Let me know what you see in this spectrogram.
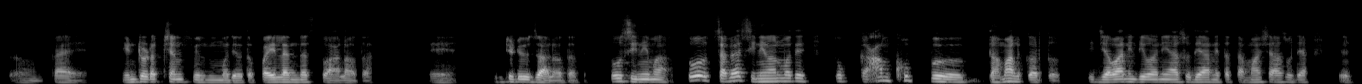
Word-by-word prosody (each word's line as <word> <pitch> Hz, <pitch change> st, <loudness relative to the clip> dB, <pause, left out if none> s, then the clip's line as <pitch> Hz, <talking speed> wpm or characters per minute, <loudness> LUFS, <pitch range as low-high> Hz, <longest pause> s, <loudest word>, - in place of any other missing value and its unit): अ, 90 Hz, -2 st, -18 dB, 0.2 s
काय 95 Hz, -4 st, -5 dB, 0.5 s
इंट्रोडक्शन 120 Hz, 0 st, +1 dB
फिल्ममध्ये 100 Hz, -2 st, -3 dB
होतं. 95 Hz, -, -4 dB
पहिल्यांदाच 110 Hz, 0 st, +3 dB
तो -, -, 0 dB
आला 90 Hz, +1 st, -3 dB
होता. 85 Hz, -, -9 dB, 0.6 s
हे 95 Hz, -1 st, -11 dB, 0.5 s
इंट्रोड्यूस 120 Hz, +1 st, +1 dB
झाला 90 Hz, -4 st, +4 dB
होता. 90 Hz, 0 st, -6 dB, 0.4 s
तो 140 Hz, -, +3 dB
सिनेमा 120 Hz, -4 st, +1 dB, 0.2 s
तो 195 Hz, +1 st, +7 dB
सगळ्या 175 Hz, +2 st, +4 dB
सिनेमांमध्ये 145 Hz, -1 st, -1 dB, 0.3 s
तो 145 Hz, -1 st, -6 dB
काम 175 Hz, -, -3 dB
खूप 175 Hz, -6 st, -6 dB
अ, 120 Hz, -5 st, +5 dB, 0.3 s
धमाल 130 Hz, +6 st, +2 dB
करतो. 105 Hz, -, -2 dB, 0.4 s
जवानी 120 Hz, +2 st, +5 dB
दिवानी 120 Hz, -1 st, +2 dB
असू 115 Hz, 0 st, -1 dB
द्या, 110 Hz, 0 st, +2 dB
नाहीतर 105 Hz, -1 st, -6 dB
तमाशा 110 Hz, +1 st, -4 dB
असू 105 Hz, +1 st, -6 dB
द्या. 105 Hz, -, -4 dB, 0.4 s
अ, -, -, -6 dB
115 Hz, 145 wpm, -27 LUFS, 105-130 Hz, 0.6 s, तो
